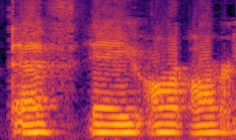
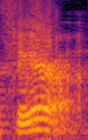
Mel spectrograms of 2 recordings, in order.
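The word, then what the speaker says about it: Farrah: and I called her Farah for years. And then one day she was telling me a story about how many of her clients don't pronounce her name correctly. And I was like, "Really? What would they say?" And she's like, "Vera?" I was like I was like, "I say that?" She's like, "Oh, it's Farra."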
